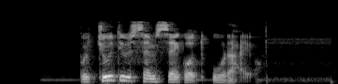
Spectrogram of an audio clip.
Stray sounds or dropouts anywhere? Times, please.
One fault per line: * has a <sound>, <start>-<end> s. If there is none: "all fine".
all fine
